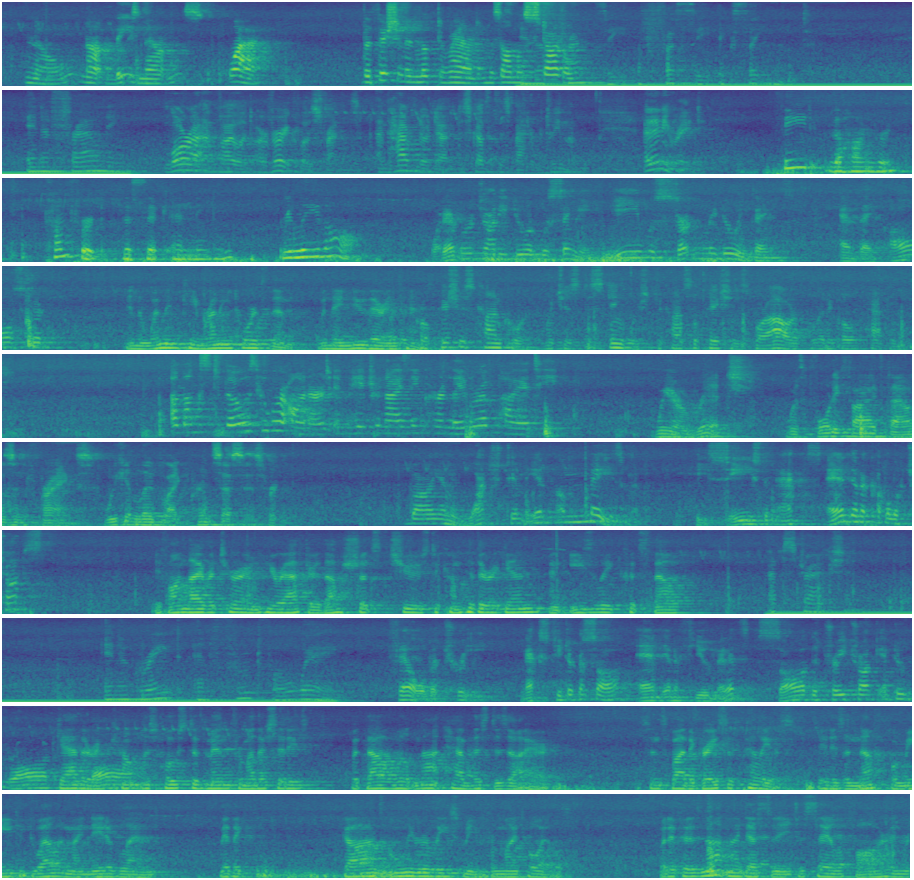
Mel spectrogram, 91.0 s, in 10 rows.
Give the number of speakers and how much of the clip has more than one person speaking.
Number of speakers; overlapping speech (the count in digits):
9, about 3%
